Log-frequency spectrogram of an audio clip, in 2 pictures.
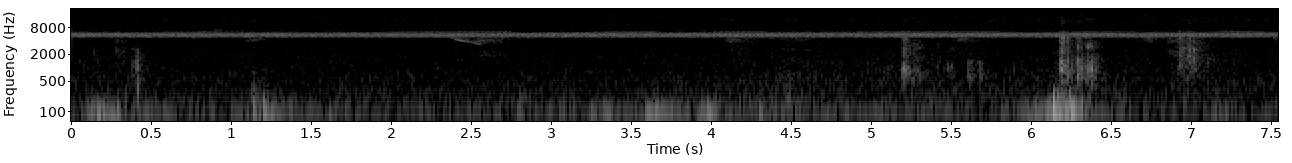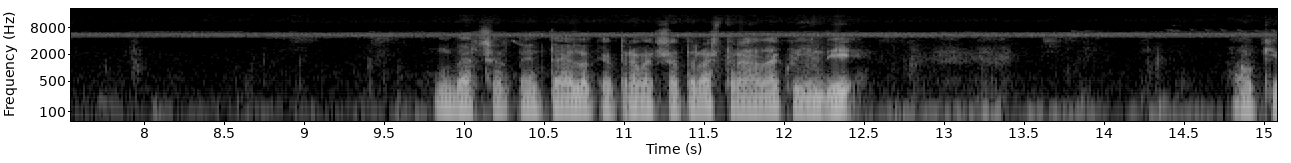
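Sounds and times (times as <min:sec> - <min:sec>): insects droning: 0:00.0 - 0:15.0
faint footfalls: 0:05.1 - 0:09.8, 0:12.0 - 0:14.9.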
